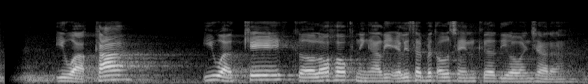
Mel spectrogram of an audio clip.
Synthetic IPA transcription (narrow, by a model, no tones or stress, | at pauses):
ʔiwaka | iwakekəɔlɔɦɔk̚niŋalielisabɛt̪ɔlsɛnkərdiwawaɲt͡ʃaɾa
